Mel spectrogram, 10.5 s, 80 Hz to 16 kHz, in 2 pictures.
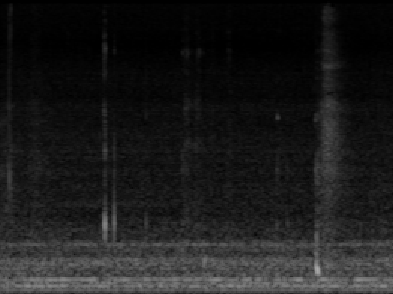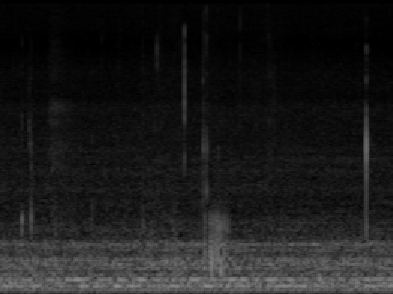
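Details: A baby about 1 month old with hiccups: two sharp, brief hiccups about four seconds apart over a steady room hum. Ordinary hiccups.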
